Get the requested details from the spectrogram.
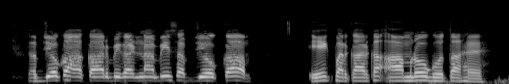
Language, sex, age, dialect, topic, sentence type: Hindi, male, 31-35, Hindustani Malvi Khadi Boli, agriculture, statement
